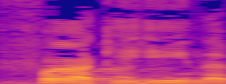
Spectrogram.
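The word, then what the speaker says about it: فاكهين: 18 itu ada kalimat fakihina bimaahumbuhum ya Perhatikan kalimat Fakih kataihin fakihin ini bacanya agak mir dengan fqihin fikih tapi ini pakai Kaf dan pakai I pakai Kaf bukan pakai Q jadi fakihin apa makna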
